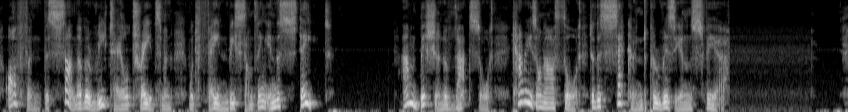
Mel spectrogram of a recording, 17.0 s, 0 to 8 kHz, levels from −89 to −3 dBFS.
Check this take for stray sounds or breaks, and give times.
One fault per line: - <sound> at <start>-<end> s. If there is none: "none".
none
